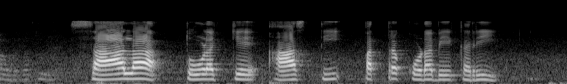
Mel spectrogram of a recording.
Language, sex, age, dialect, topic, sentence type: Kannada, female, 18-24, Central, banking, question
